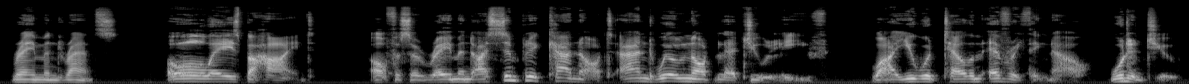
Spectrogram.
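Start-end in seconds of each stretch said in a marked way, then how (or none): 1.6-11.7 triumphant, taunting, gloating, crowing villain voice. Narrating a story, after Raymond rants at him, Chaplin replies, gloating. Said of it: "And I was chosen. / putting his extra round into the chamber. / Officer [name] unloads two shots through [name]'s sternum. / [name] gloated".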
